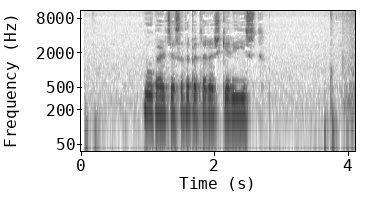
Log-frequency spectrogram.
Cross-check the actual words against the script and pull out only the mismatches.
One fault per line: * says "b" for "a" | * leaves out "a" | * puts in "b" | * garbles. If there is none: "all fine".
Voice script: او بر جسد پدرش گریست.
all fine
